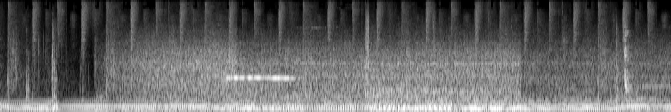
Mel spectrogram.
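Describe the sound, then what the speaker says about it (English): Bin collection truck from a recycling fleet reversing, its backup alarm beeping in a steady repeating rhythm over the low rumble of an idling diesel engine, fairly close, with no talking. "Our fleet of trucks will collect the bins in your area every fortnight."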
